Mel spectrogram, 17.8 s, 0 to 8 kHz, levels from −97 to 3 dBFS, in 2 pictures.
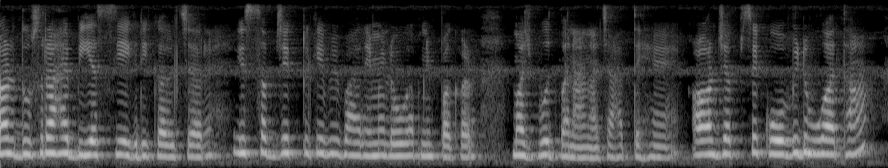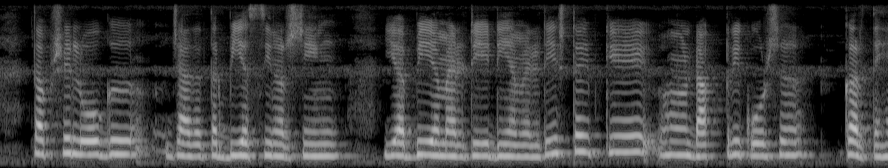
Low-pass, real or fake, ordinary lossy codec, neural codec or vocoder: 7.2 kHz; real; none; none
